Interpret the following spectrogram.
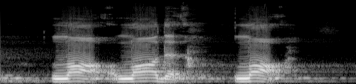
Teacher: നാവിൻ്റെ അരു അതുപോലെ മേലെ അണപ്പല്ലുകളുടെ ഭിത്തിയാണ്.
